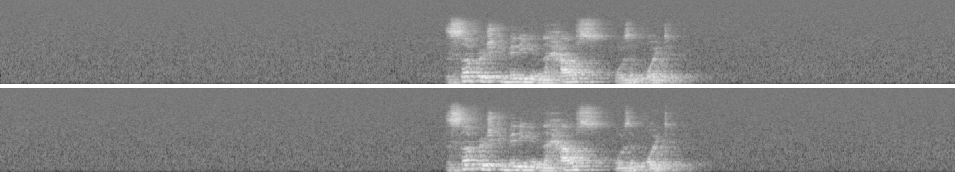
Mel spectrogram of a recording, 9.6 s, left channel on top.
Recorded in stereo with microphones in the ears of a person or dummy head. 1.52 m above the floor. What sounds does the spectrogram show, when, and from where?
4.5 s a man speaking: 5° left (ahead or behind), 4.5 m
